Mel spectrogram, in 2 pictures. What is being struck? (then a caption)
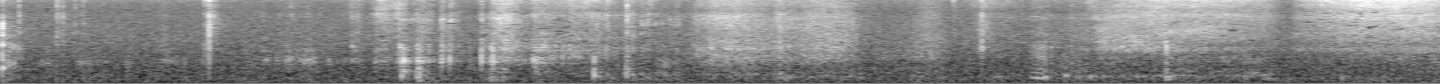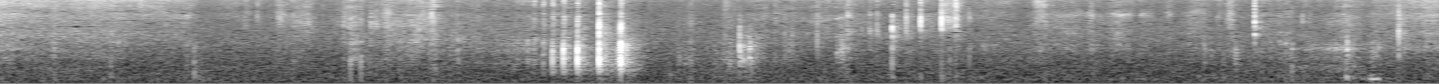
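Glossy paper magazine page. Dark-painted fingernails and fingertips trace and rub across a KitchenAid ad page in an open glossy paper magazine lying flat, making a very quiet, soft papery hiss with scattered light scratchy ticks. A louder crisp rustle flares up about two-thirds of the way through, and a page is turned near the end.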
